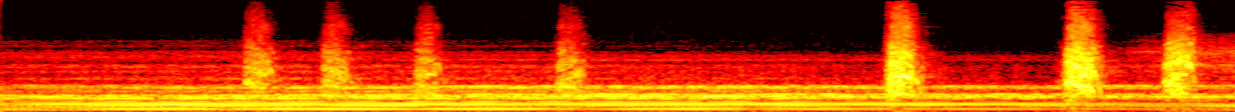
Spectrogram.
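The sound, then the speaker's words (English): Dogs bark violently on a small Kentucky homestead after dark, over a steady low hum: four quicker, softer barks at first, then three louder, sharper barks spaced apart near the end. “Lucky's dogs began to bark violently as if an intruder was on the property”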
